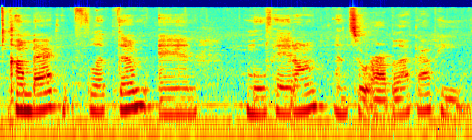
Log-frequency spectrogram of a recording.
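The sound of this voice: A woman at a fairly slow pace, with clear background noise. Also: fairly low pitch for a woman, ordinary pitch variation.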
